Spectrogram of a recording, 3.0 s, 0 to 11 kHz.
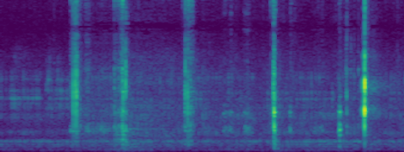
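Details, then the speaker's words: John Deere 350B crawler dozer, top cover off, fuel shutoff solenoid powered and grounded to the manifold: sharp irregular metallic clicks as it pulls in; solenoid works, and the sliding fuel shutoff bar, stuck halfway, now slides easily. "That's what it should do. I was just trying to figure out how this whole thing worked. And I was wondering what the solenoid triggered."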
